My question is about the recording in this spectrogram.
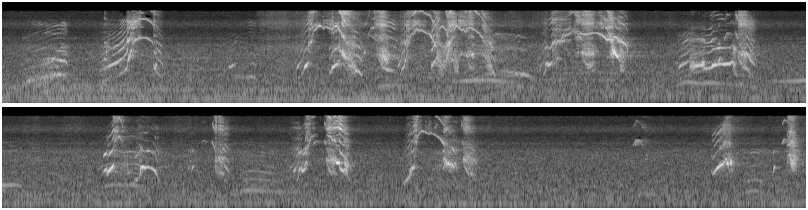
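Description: A troop of wild long-tailed macaques giving many short, high-pitched calls that rise and fall in pitch. The calls come in clusters about two seconds in and again around seven to nine seconds, with a last pair near the end.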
